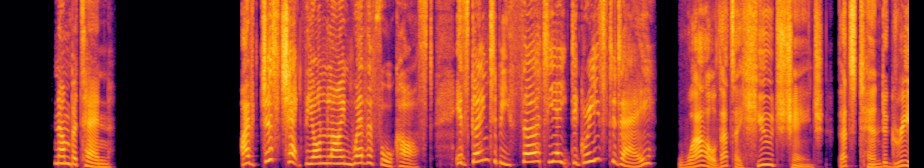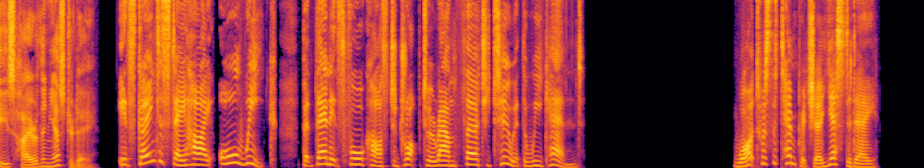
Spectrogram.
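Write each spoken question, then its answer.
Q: What was the temperature yesterday?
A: 28 degrees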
